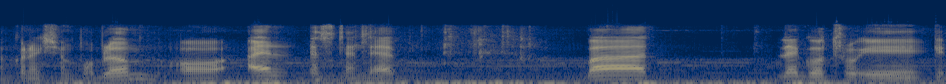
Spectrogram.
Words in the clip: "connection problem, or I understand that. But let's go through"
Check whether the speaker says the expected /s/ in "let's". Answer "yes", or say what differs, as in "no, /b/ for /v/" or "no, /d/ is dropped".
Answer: no, /s/ is dropped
